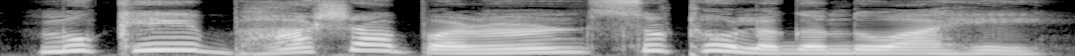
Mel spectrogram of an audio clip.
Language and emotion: Sindhi, neutral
